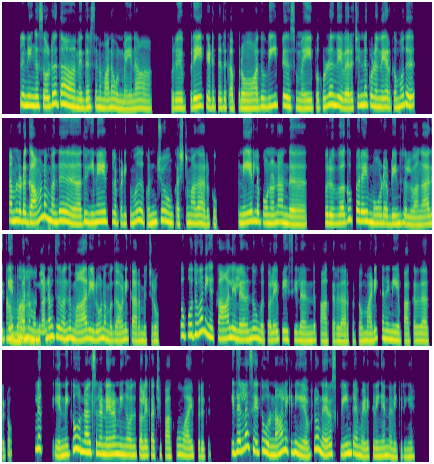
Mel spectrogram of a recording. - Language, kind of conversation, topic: Tamil, podcast, ஒரு நாளில் நீங்கள் எவ்வளவு நேரம் திரையில் செலவிடுகிறீர்கள்?
- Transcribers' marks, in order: in English: "பிரேக்"; laughing while speaking: "ஆமா"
